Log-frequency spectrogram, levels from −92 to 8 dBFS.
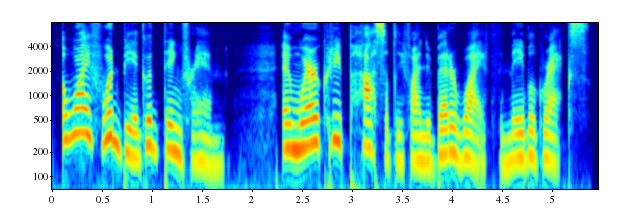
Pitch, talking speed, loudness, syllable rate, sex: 200 Hz, 230 wpm, -20 LUFS, 5.8 syllables/s, female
